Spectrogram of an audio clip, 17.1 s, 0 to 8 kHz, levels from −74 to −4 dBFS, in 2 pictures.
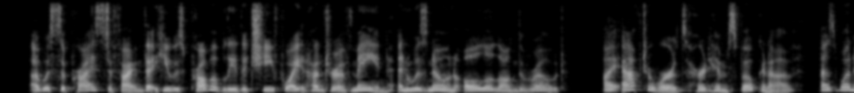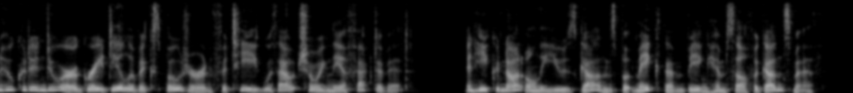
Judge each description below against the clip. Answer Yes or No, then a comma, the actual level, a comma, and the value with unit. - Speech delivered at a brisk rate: Yes, fast, 210 wpm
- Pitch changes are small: No, average, 4.3 semitones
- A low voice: No, high, 200 Hz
